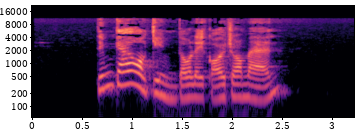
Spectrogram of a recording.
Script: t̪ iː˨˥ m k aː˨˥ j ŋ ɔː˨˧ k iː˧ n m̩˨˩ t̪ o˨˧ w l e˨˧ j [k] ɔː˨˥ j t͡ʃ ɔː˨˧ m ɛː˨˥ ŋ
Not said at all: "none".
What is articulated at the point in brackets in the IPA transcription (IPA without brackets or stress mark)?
k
